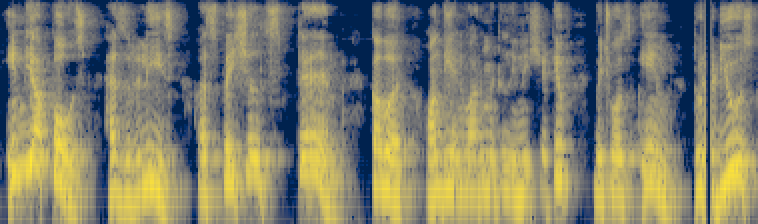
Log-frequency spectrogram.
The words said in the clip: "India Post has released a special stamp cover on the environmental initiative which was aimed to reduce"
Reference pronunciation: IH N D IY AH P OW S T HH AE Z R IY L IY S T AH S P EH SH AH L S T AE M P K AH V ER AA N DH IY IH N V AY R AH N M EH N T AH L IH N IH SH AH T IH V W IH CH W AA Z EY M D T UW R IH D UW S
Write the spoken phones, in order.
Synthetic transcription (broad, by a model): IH N D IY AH P OW S T HH AE Z R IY L IY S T AH S P EH SH AH L S T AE M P K AH V ER AA N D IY IH N V AY R AH N M EH N T AH L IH N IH SH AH T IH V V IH CH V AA Z EY M D T UW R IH D UW S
